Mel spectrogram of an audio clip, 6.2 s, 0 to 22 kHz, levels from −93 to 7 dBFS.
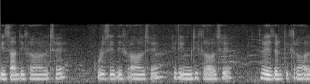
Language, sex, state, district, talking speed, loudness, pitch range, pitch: Angika, female, Bihar, Bhagalpur, 155 wpm, -17 LUFS, 170-190 Hz, 175 Hz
